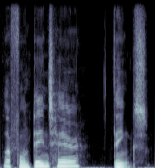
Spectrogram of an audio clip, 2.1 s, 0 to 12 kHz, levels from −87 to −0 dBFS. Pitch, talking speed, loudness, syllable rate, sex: 140 Hz, 115 wpm, -15 LUFS, 3.7 syllables/s, male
